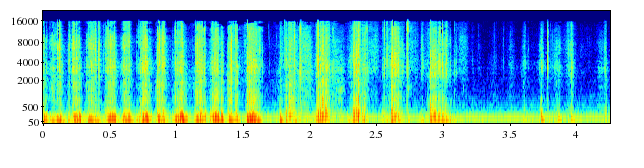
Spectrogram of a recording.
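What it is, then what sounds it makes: Dry cellulose sponge scraped with a razor blade. A metal double-edge razor blade scratches and scrapes a dry, hand-sized yellow cellulose kitchen sponge with a scouring pad. About twenty quick, rough strokes come in a fast, uneven rhythm, each a short burst of bright scratchy rasp over a dull low thump. After about three seconds the strokes die away into a few faint, quieter scrapes.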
